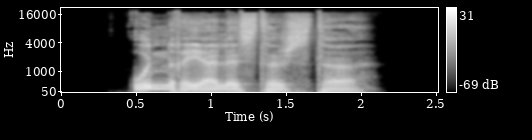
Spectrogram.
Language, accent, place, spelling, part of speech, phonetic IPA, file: German, Germany, Berlin, unrealistischste, adjective, [ˈʊnʁeaˌlɪstɪʃstə], De-unrealistischste.ogg
- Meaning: inflection of unrealistisch: 1. strong/mixed nominative/accusative feminine singular superlative degree 2. strong nominative/accusative plural superlative degree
